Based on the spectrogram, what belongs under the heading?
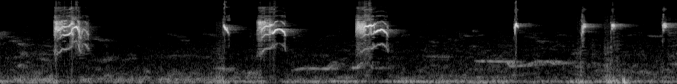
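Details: Crimson sunbird, a tutor bird for other songbirds, gives three loud arched squeaky notes over several seconds, then a run of short thin high tics. A soft whistle and low murmur sit underneath.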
